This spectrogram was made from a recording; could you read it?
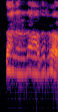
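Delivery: high, mock angry yelling. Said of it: "he was yelling".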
